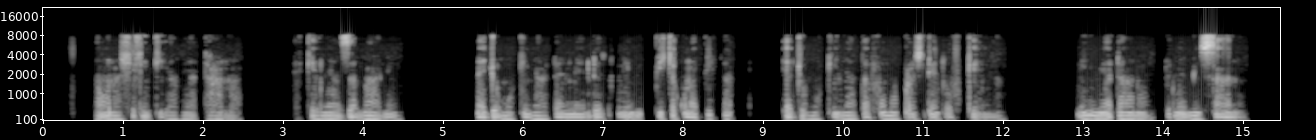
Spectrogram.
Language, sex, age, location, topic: Swahili, male, 25-35, Wajir, finance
